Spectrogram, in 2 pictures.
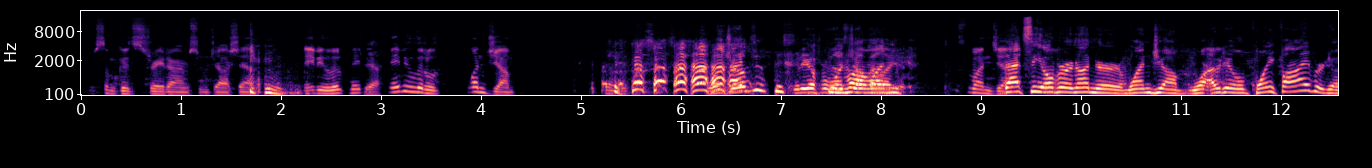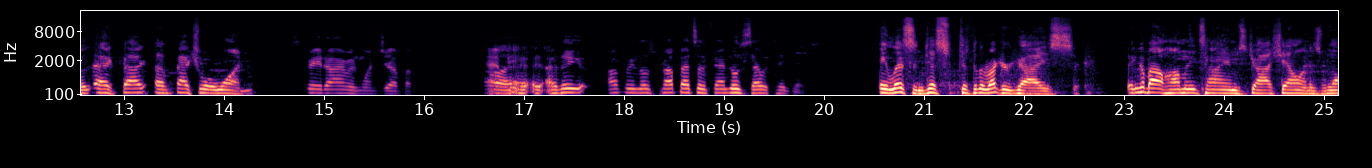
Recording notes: live from 3 Sons Brewing Co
